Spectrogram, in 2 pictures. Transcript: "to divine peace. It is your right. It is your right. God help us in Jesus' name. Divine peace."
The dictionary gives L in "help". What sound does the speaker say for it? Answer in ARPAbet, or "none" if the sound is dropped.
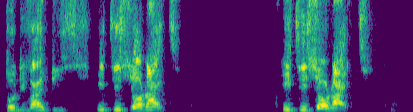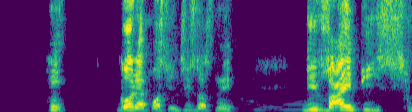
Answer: none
